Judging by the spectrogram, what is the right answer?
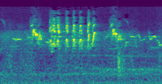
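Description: A blackbird and its recently fledged young calling, a quick run of bright, repeated chirps and tweets followed by a single call, close and fairly faint against quiet outdoor air.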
